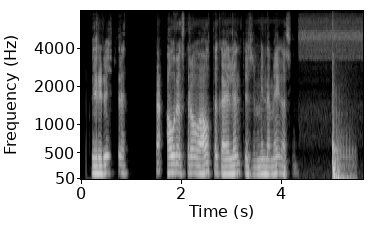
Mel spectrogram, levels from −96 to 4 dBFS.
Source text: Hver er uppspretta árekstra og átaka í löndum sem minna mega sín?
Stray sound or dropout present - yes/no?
yes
